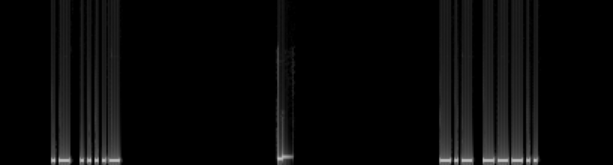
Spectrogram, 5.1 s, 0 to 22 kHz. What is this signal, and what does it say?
Morse code, heard as a keyed tone, about 40 wpm, 700 Hz. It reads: A4 K8
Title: Single-Letter Single-Number 40wpm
